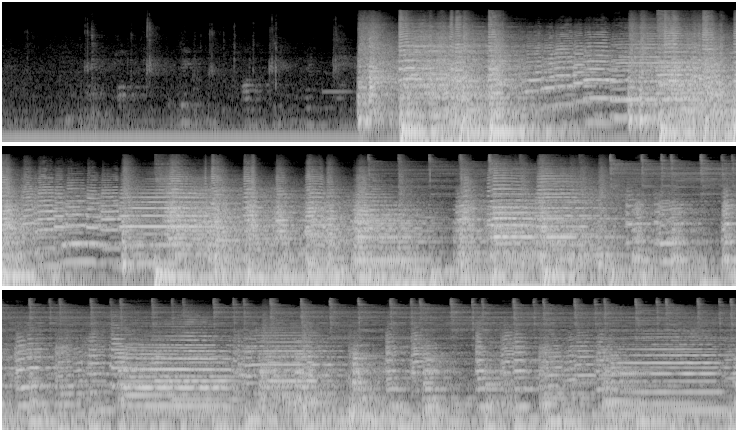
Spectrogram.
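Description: A high school jazz big band of saxophones, trumpets, trombones, electric guitar and keyboards starts playing about three and a half seconds in, loud and led by the brass. Before it comes in there is only a low steady hum.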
